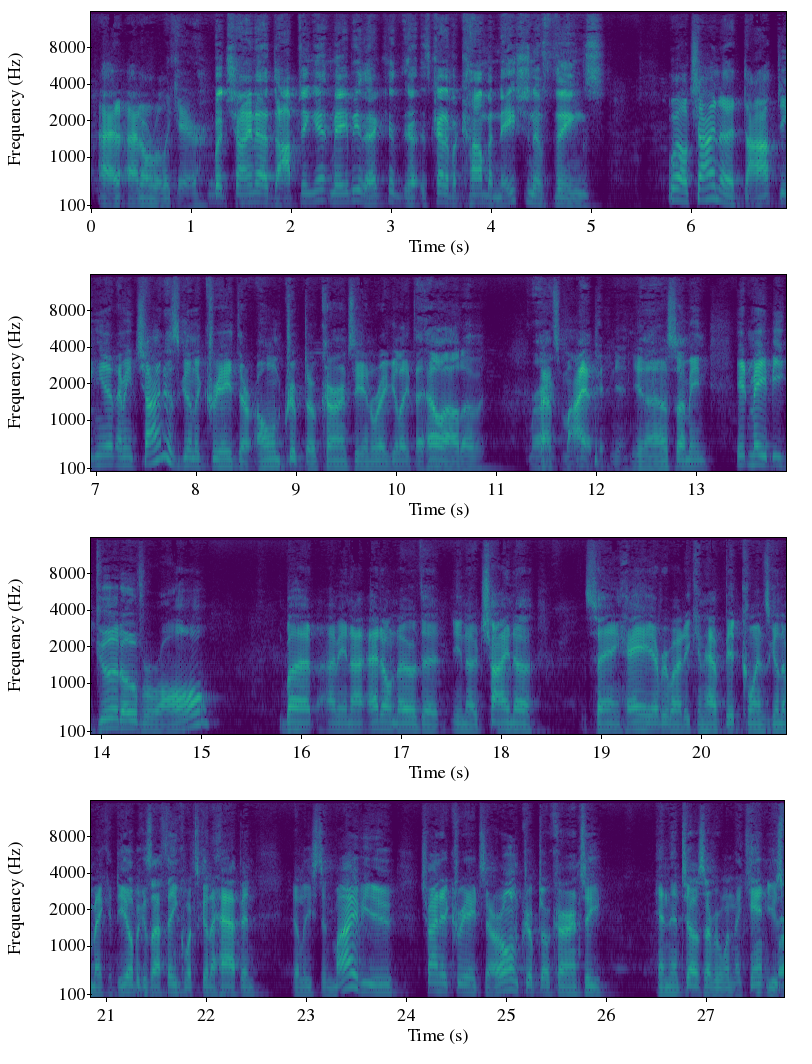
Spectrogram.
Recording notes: What do you get when you cross 2000 crypto geeks with Las Vegas? Coming to you live from World Crypto Con 2019!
